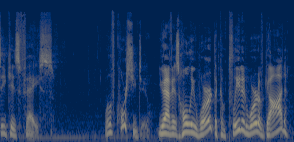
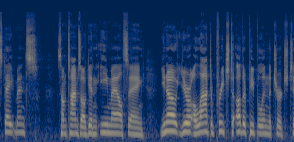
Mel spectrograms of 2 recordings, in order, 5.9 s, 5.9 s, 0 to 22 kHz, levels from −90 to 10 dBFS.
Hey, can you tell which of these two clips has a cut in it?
first; 1 cut; at 3.1 s

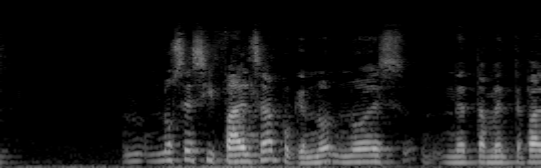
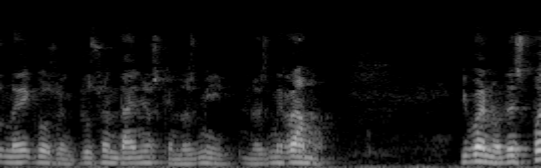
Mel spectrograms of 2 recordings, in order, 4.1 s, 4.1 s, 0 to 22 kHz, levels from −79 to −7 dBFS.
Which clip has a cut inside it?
first; 1 cut; at 0.9 s

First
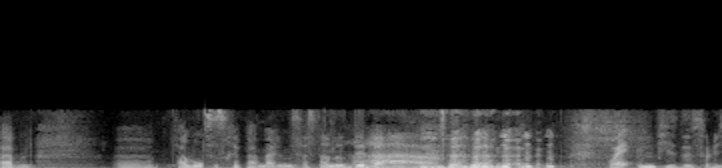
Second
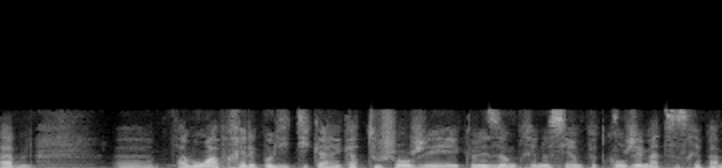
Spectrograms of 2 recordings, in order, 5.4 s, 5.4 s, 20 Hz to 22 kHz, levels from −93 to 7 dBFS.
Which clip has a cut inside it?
first; 1 cut; at 1.5 s

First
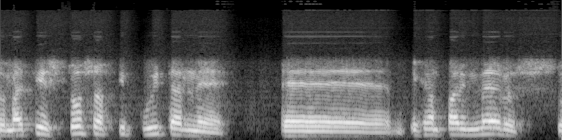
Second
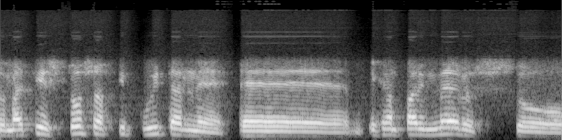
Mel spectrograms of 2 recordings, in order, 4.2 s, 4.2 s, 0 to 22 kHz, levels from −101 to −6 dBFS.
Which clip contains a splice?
second; 1 cut; at 1.7 s

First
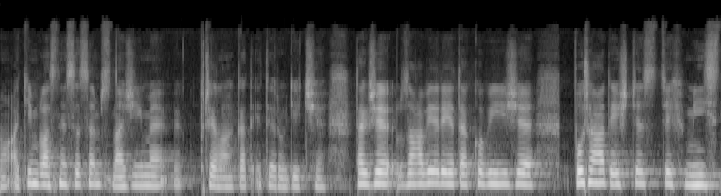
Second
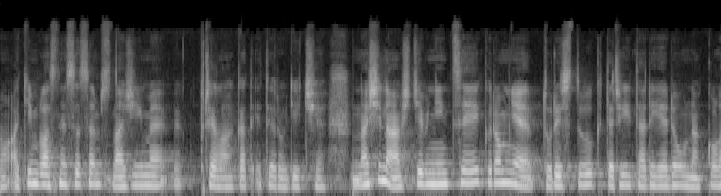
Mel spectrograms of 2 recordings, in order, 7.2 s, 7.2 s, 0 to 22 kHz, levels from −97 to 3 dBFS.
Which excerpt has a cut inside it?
second; 1 cut; at 3.5 s

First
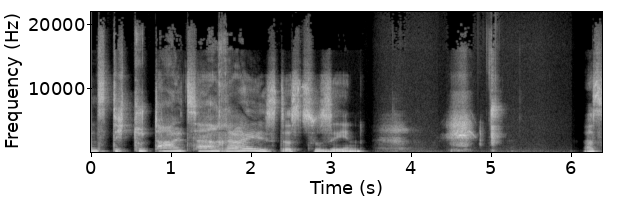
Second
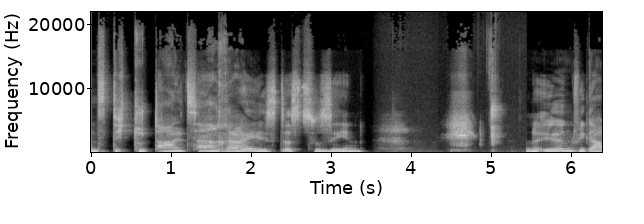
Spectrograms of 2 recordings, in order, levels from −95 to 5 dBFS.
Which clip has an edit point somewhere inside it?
second; 1 cut; at 5.4 s

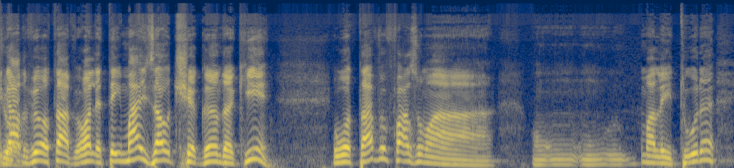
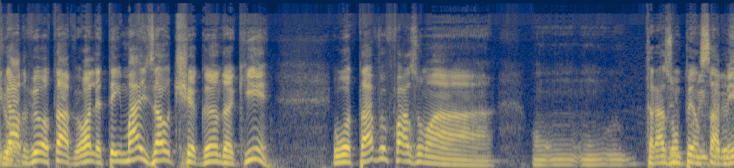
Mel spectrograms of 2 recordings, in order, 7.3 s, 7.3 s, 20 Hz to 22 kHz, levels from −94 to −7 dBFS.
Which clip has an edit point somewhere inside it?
first; 1 cut; at 6.4 s

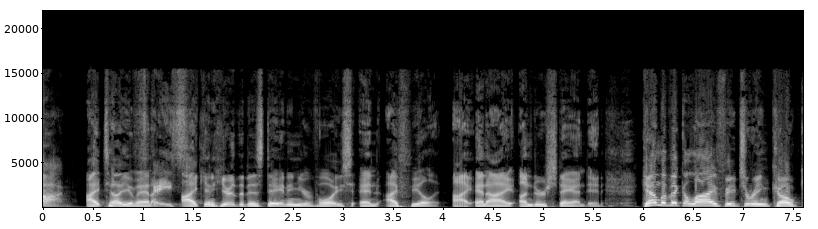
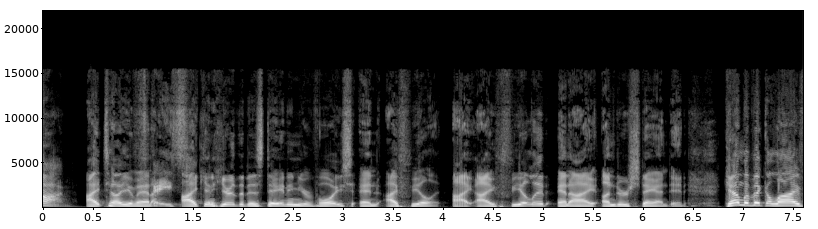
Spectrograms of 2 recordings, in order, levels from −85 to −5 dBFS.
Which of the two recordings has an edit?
first; 1 cut; at 4.3 s

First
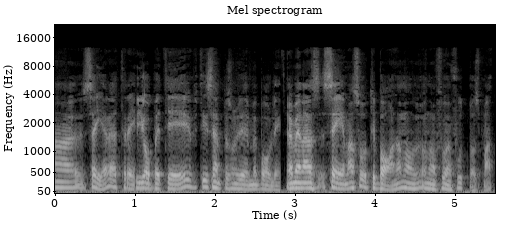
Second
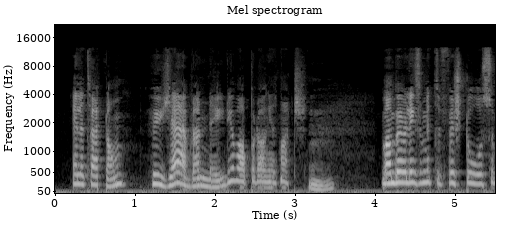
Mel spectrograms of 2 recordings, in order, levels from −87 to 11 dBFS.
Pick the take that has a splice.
first; 2 cuts; at 1.0 s, 2.8 s

